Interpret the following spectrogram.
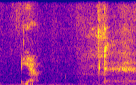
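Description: A single voice softly saying "yeah" in a near-whisper about half a second in; the rest is quiet.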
